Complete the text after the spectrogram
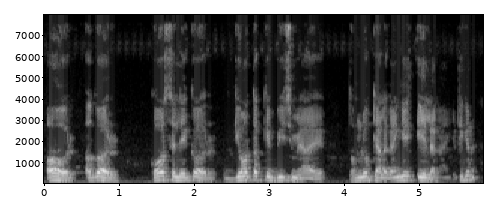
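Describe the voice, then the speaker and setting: A man teaching a grammar lesson, slowing down as he writes words out and often checking that students follow. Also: on the high side, darkish tone, breathy edge. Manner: keeps checking in with "ठीक है ना" and "clear है"; slow, drawn-out when writing words. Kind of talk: grammar lesson explaining on a board. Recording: dull, muffled lo-fi sound.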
